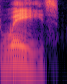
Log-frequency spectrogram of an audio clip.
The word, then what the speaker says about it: Waze: app's name the wa's name is spelled is pronounced waze it's it's w-a-z-e it's waz you know i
